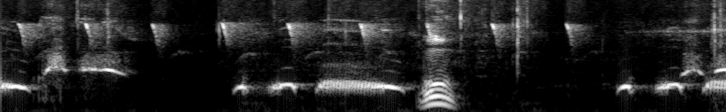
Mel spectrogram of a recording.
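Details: Spotted doves in an aviary in Ba Vì, Hanoi, Vietnam, with 'gáy gọi' calling coos. Low coo-coo-croo phrases and a higher dove reply, broken by one loud arching harmonic call and light chirps.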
